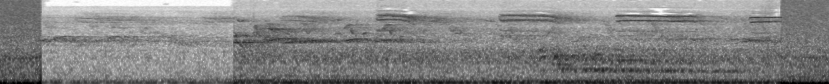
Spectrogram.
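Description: A wild turkey gobbles from the roost on a spring morning in Missouri, a distant rattling call answered among faint birdsong in quiet woods.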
